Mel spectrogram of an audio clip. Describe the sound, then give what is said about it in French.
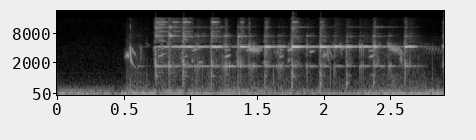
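Bright, high metallic ringing of a bell at the gate of a lakeside villa, a rapid continuous trill that starts after half a second of quiet and keeps going loudly to the end. “sonne au portail.”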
